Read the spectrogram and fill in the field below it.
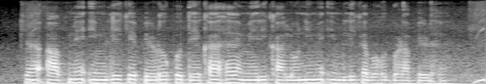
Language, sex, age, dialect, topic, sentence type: Hindi, male, 18-24, Kanauji Braj Bhasha, agriculture, statement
